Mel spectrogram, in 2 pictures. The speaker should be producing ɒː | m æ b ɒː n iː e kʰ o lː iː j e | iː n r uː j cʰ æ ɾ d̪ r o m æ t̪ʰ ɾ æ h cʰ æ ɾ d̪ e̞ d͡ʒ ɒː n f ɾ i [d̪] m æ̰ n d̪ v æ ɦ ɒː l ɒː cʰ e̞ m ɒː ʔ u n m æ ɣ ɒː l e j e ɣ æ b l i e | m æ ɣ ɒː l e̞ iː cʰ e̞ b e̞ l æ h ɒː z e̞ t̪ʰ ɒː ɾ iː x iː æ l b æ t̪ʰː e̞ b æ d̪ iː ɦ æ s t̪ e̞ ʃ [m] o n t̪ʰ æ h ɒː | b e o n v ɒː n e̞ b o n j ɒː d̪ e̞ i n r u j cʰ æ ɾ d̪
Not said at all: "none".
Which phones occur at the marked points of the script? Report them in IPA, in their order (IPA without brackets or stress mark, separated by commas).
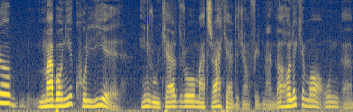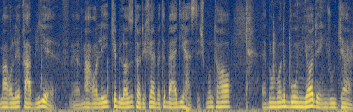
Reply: d̪, m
